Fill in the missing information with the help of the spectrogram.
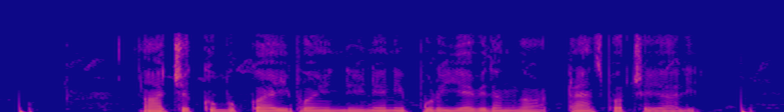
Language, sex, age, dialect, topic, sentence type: Telugu, male, 18-24, Southern, banking, question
